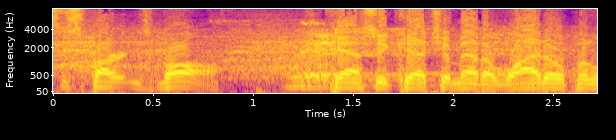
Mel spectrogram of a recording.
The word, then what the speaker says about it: Cassie: When I was getting pronunciations over there, I said it's Cassie Ketchum, and the assistant coach said, "Good, you said Cassie. Everyone says Casey."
